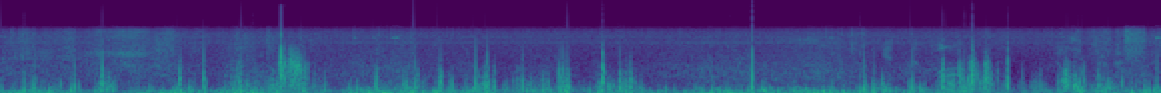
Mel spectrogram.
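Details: Outdoors, heavy wind buffets the microphone while faint voices and rustling come through, and no animal call stands out.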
